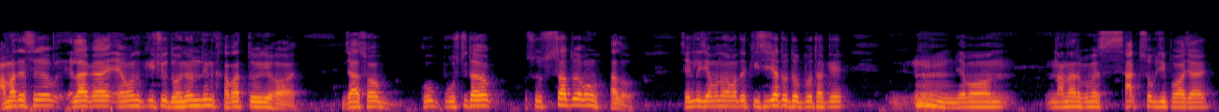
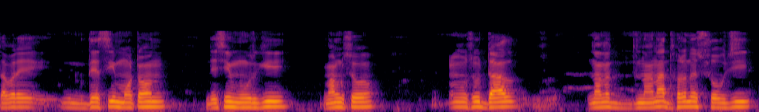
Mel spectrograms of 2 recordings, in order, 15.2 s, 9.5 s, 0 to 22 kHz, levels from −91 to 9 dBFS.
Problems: background sounds at intervals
